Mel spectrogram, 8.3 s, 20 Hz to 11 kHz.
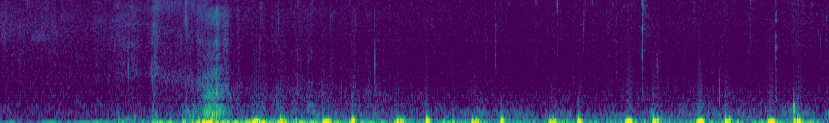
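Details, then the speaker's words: ASMR heartbeat recorded with a microphone placed against the chest over a t-shirt: a burst of microphone rustling, then regular low thumps at about 80 a minute, a steady heartbeat. "Welcome in the heartbeat. Strip the mic then. Oh my god. The heartbeat trigger is the most popular one here."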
